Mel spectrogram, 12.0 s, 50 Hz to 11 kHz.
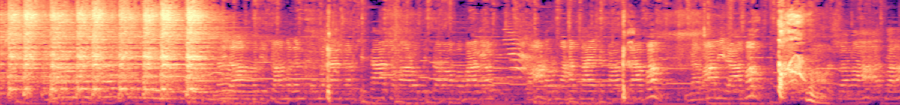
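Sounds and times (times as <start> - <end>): throat-clearing cough: 4.3 - 4.6, 8.3 - 8.6, 10.4 - 11.1.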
